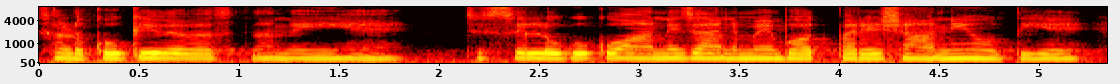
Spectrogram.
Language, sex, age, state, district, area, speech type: Hindi, female, 30-45, Madhya Pradesh, Bhopal, urban, spontaneous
